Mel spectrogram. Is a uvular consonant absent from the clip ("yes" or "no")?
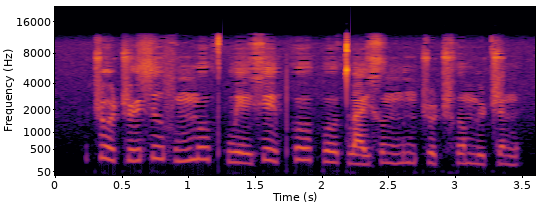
yes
